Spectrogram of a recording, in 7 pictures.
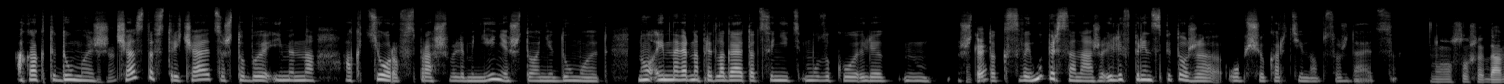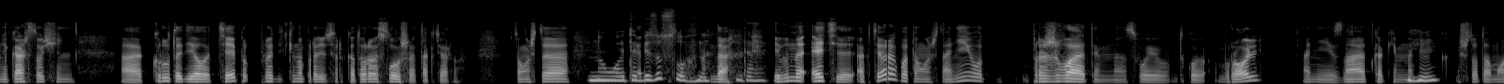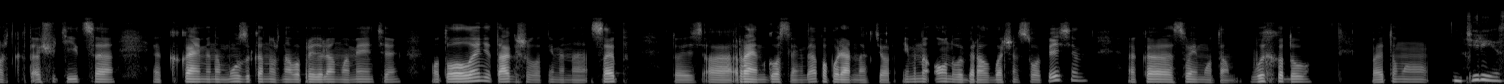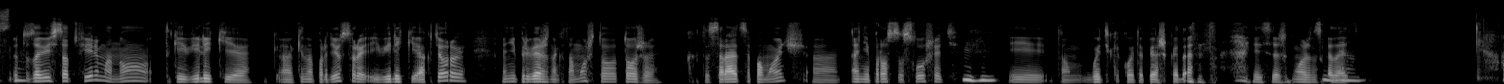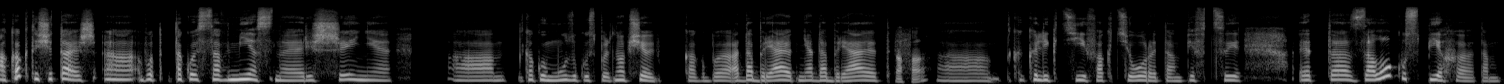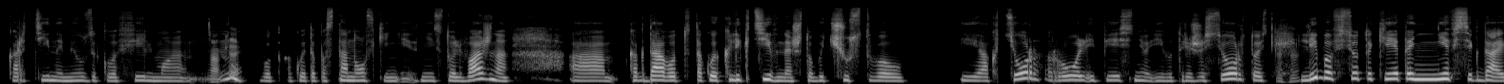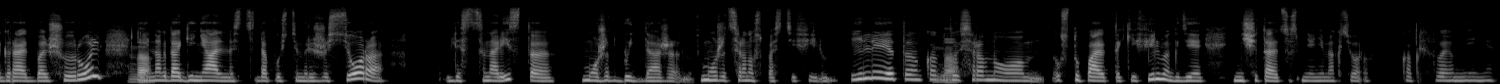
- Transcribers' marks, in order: tapping; laughing while speaking: "безусловно"; chuckle
- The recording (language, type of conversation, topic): Russian, podcast, Как хороший саундтрек помогает рассказу в фильме?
